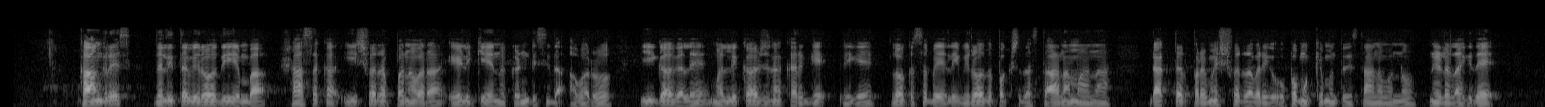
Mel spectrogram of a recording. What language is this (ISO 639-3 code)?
kan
